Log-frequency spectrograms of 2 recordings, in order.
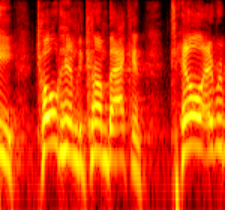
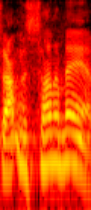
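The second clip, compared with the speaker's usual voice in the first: ordinary talk, nothing marked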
